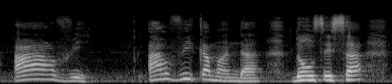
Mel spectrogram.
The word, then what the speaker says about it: Harvey: Bon, j'ai dit Hervé, lui-même, il le prononce en anglais, Harvey.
